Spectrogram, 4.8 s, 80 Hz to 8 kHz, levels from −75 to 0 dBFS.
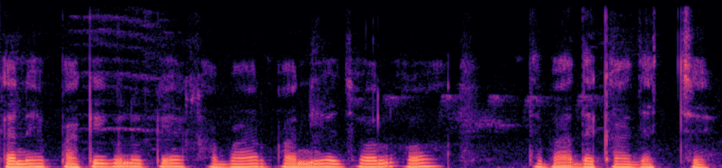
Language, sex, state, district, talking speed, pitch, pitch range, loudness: Bengali, male, Assam, Hailakandi, 100 wpm, 145 Hz, 135-155 Hz, -17 LUFS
